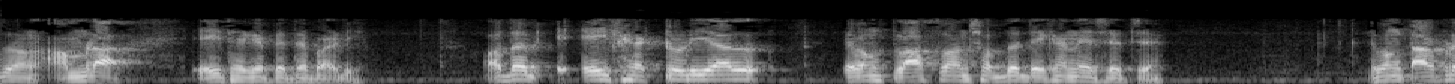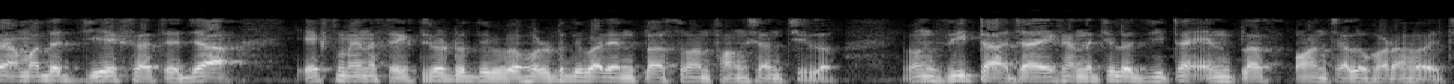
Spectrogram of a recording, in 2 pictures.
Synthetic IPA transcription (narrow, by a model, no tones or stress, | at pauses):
eboŋa̰mɾaejt̪ʰekepet̪epa̰ɾḭ | ɔ̰t̪ʰebejfɛk̚ʈoɾial | eboŋplaswanʃɔb̚d̪aʈekʰaneeʃet͡ɕʰḛ | ḛboŋt̪aɾpɔɾeamad̪eɾd͡ʑieksat͡ɕʰed͡ʑaeksmajnasekd̪iɾoʈuiɦolʈud̪ibaɾenplaswanfʰaŋʃont͡ɕʰḭlo̰ | ḛboŋziʈad͡ʑaekʰanet͡ɕʰiloziʈaʔḛnplaswant͡ɕalukɔɾa̰ɦoet͡ɕʰe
